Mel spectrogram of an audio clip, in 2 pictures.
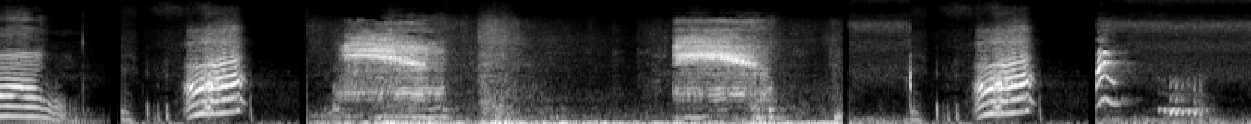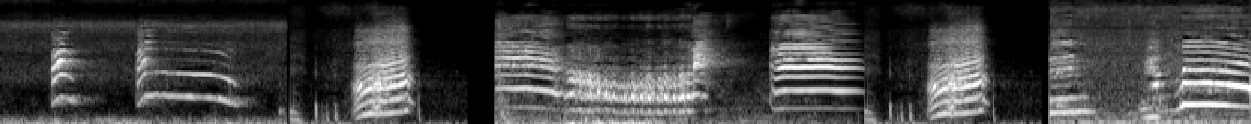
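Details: Domestic cats in a compilation of funny cat sounds: a series of short, harmonic meows, most falling in pitch and some drawn-out and wavering, cut together with abrupt breaks and brief stretches of music and low rumble between calls.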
